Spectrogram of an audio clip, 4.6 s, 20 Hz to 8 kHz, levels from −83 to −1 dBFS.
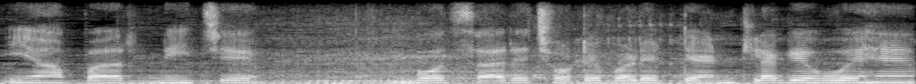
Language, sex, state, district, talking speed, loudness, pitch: Hindi, female, Madhya Pradesh, Dhar, 145 wpm, -14 LUFS, 195 Hz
